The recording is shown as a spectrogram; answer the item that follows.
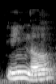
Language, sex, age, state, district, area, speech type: Santali, male, 30-45, West Bengal, Dakshin Dinajpur, rural, spontaneous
